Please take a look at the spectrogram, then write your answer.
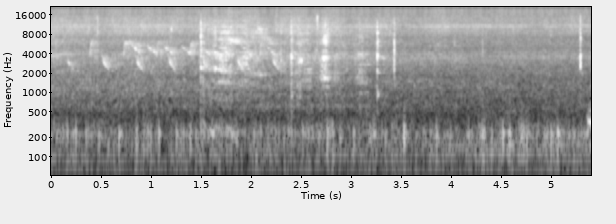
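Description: Langcha sweets frying in hot oil and being lifted out, a steady sizzle with scraping and clinks of a utensil against the pan, close by and alone.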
